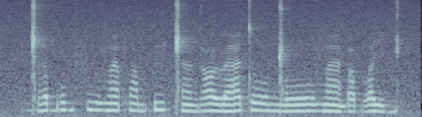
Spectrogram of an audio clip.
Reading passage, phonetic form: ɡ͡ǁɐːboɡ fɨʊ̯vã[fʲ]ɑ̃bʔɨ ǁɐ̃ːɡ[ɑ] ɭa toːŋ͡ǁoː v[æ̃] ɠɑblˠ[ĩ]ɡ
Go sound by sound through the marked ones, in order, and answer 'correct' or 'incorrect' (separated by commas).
incorrect, correct, incorrect, incorrect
